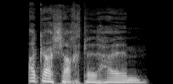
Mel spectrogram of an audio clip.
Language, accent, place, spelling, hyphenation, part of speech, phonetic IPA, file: German, Germany, Berlin, Ackerschachtelhalm, Acker‧schach‧tel‧halm, noun, [ˈakɐˌʃaxtl̩halm], De-Ackerschachtelhalm.ogg
- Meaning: field horsetail (Equisetum arvense)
